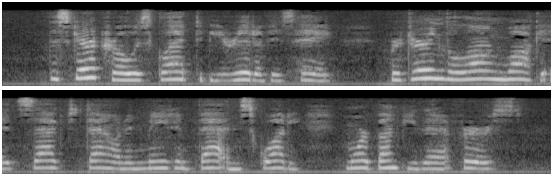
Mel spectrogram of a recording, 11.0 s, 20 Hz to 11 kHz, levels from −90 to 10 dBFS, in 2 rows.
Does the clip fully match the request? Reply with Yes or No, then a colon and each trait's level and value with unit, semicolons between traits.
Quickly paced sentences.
No: average, 170 wpm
